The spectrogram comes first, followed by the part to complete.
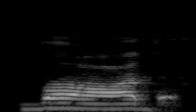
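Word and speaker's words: ض: Pronounced from the side of the tongue and the root of upper molars. So, if you stick your tongue out, the side of your tongue, either side, doesn't matter.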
